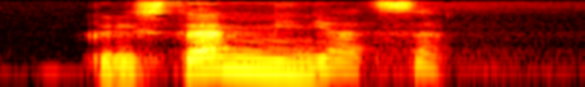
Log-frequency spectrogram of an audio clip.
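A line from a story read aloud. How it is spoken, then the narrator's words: Muffled, frightened. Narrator (Russian): Глухо и точно в испуге произнес он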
